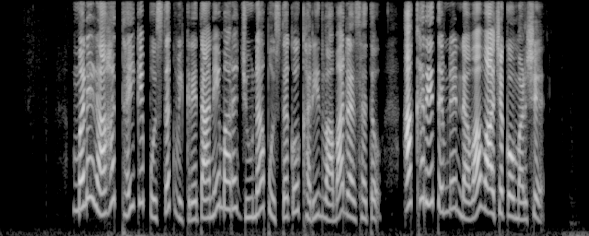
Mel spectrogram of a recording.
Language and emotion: Gujarati, happy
